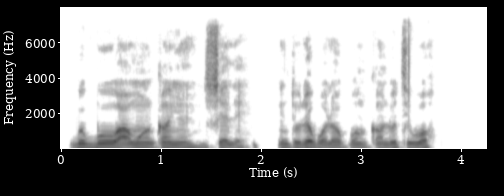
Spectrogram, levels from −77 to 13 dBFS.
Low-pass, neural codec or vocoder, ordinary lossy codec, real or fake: 7.2 kHz; none; none; real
